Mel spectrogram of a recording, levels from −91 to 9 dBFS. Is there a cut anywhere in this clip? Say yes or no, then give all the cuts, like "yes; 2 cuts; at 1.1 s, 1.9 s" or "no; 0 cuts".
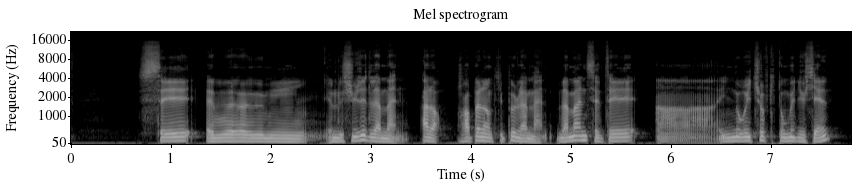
no; 0 cuts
